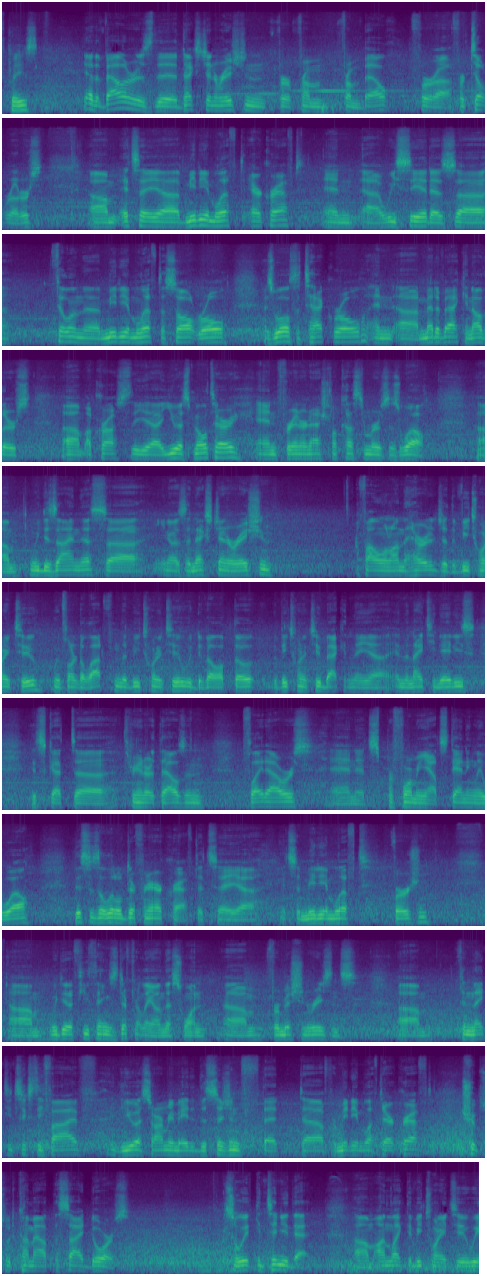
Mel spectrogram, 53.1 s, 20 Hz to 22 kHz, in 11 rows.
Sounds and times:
Speech: 0:00.0 - 0:22.1, 0:22.8 - 0:38.1, 0:38.7 - 0:49.6, 0:50.5 - 0:53.0.

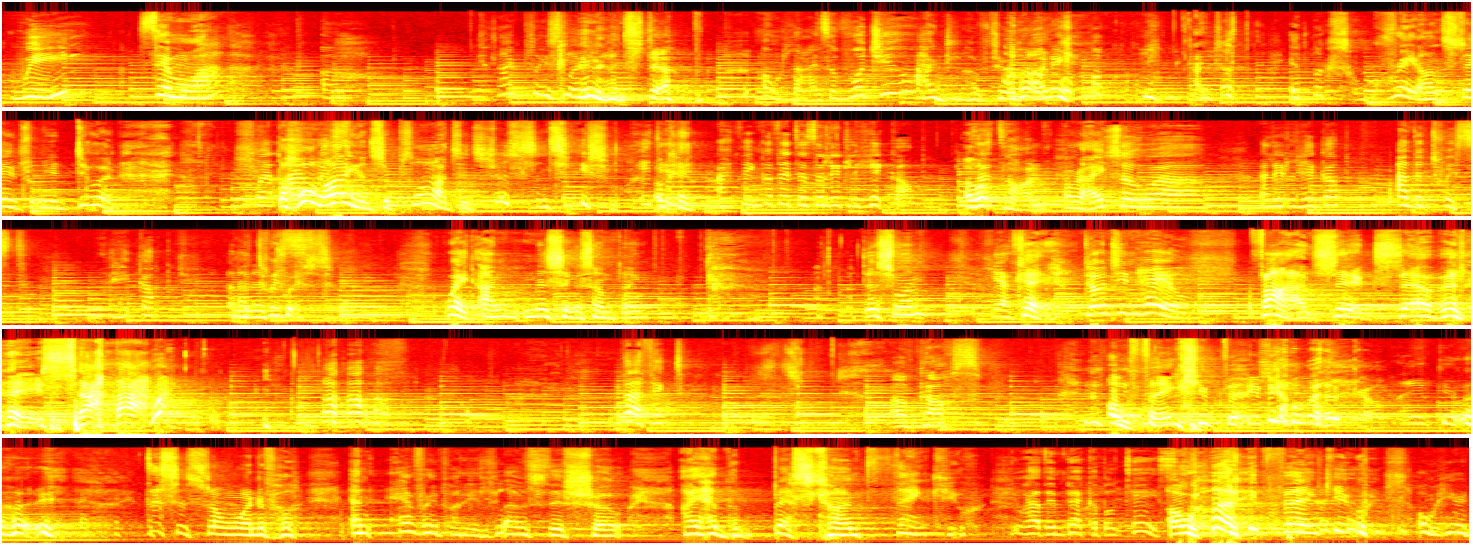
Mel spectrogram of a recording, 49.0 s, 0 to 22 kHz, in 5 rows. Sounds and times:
Music: 0:00.0 - 0:48.9.

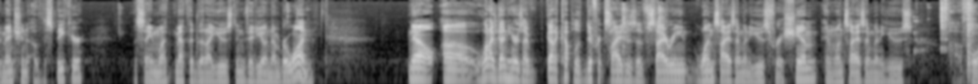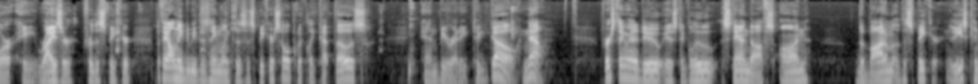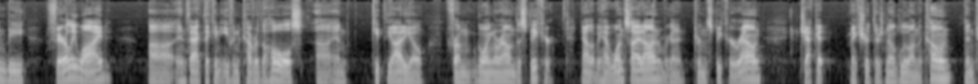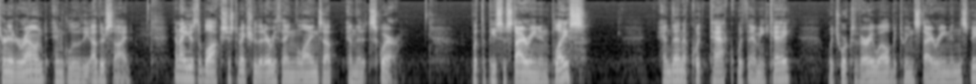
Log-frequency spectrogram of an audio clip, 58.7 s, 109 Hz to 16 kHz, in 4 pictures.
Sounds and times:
Speech: 0:00.0 - 0:01.3, 0:02.0 - 0:04.8, 0:06.1 - 0:23.0, 0:23.7 - 0:26.9, 0:27.5 - 0:46.0, 0:46.6 - 0:50.1, 0:51.1 - 0:52.9, 0:53.9 - 0:58.6.

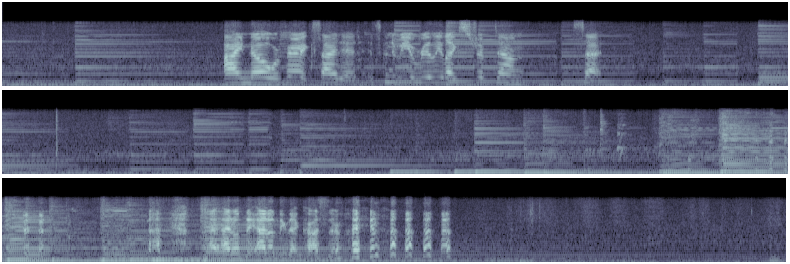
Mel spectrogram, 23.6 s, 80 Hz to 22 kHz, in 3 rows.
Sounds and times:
Music: 0:00.0 - 0:23.5
Speech: 0:02.2 - 0:05.2, 0:17.8 - 0:19.2.

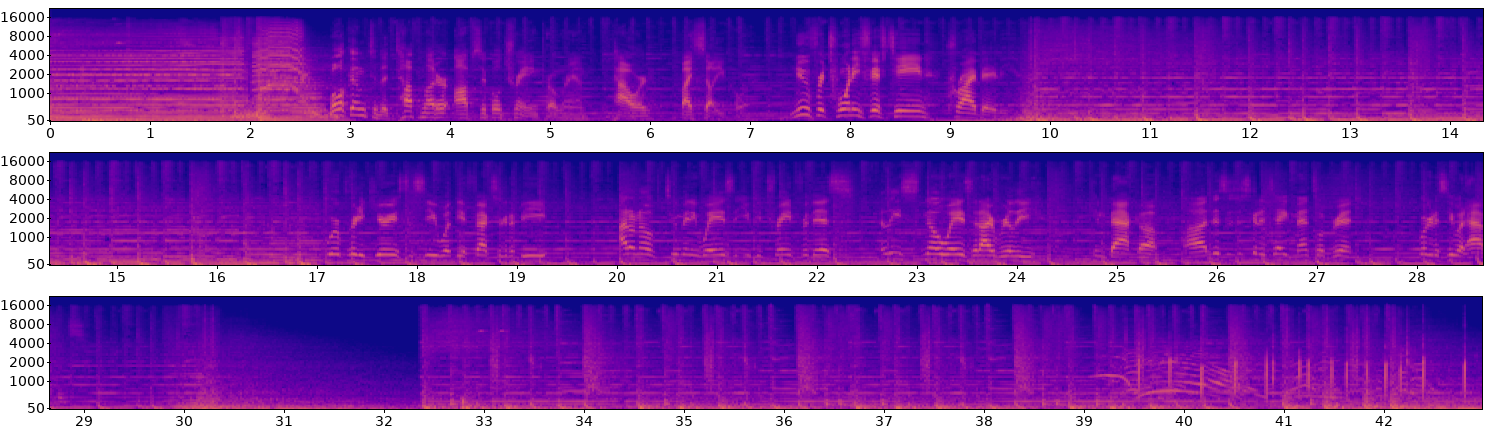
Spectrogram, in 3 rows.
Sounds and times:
Music: 0:00.0 - 0:42.9
Speech: 0:02.8 - 0:09.6, 0:17.1 - 0:19.3, 0:20.0 - 0:27.4, 0:28.0 - 0:29.0.

